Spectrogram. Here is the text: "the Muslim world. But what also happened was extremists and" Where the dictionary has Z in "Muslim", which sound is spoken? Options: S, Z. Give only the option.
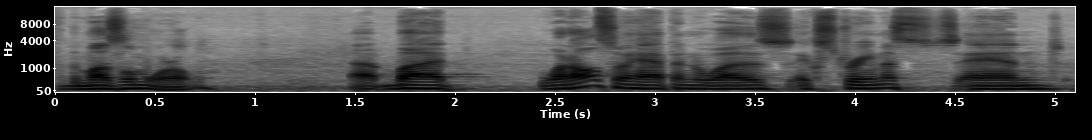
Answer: Z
